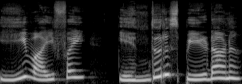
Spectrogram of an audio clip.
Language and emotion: Malayalam, surprised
